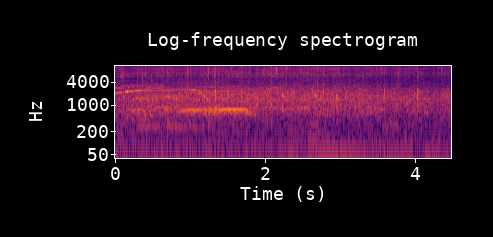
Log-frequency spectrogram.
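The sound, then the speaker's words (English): Steady applause from a concert audience as the band's bass player is introduced. A dense wash of clapping swells slightly around the middle before settling, with faint crowd murmur and a few brief whistle-like tones early on. “Give a big hand for”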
